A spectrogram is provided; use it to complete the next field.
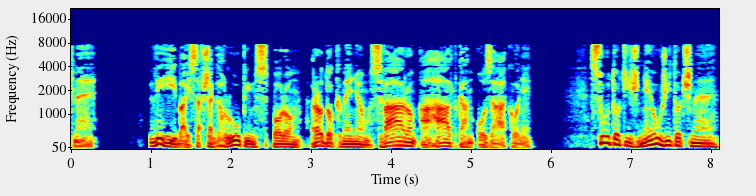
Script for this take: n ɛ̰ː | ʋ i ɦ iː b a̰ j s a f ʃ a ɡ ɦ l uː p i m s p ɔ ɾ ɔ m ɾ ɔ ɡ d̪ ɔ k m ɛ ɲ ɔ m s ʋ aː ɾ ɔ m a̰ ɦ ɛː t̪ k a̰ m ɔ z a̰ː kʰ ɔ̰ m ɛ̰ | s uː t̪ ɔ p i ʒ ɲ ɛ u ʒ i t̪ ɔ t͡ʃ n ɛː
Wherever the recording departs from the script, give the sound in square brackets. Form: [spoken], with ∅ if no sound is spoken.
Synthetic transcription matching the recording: n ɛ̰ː | ʋ i ɦ iː b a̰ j s a f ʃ a ɡ ɦ l uː p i m s p ɔ ɾ ɔ m ɾ ɔ [∅] d̪ ɔ k m ɛ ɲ ɔ m s ʋ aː ɾ ɔ m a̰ ɦ [aː] t̪ k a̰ m ɔ z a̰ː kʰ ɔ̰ [ɲ] ɛ̰ | s uː t̪ ɔ [c] i ʒ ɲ ɛ u ʒ i t̪ ɔ t͡ʃ n ɛː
